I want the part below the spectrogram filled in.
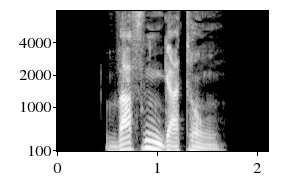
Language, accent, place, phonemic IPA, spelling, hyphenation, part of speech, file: German, Germany, Berlin, /ˈvafn̩ˌɡatʊŋ/, Waffengattung, Waf‧fen‧gat‧tung, noun, De-Waffengattung.ogg
- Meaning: service branch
